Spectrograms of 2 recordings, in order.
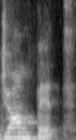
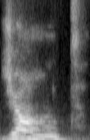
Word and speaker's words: jumped: Otros tienen una pronunciación un poco más enfocada en la T. Jump. Yo no digo jumpet, que muchas veces metemos ese error, ¿no?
